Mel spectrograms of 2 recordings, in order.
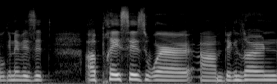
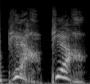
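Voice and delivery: mock French accent; 5 semitones higher than usual. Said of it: "my friends always tease me".

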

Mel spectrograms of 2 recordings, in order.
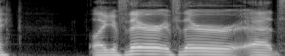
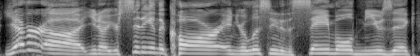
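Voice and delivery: mock ad read; 4 semitones higher than usual. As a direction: sell it like a cheesy radio ad.

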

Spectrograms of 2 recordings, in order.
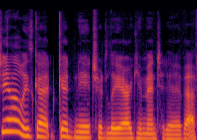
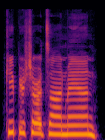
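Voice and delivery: high, louder, cheeky; teasing; 10 semitones higher, 3 dB louder than usual. Acted. Jenny teasing the barman to be patient, cheeky and loud. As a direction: tease the impatient barman.

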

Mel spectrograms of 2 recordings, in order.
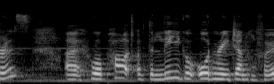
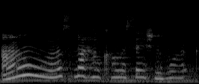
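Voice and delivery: put-on little girl voice; 5 semitones higher, 14 dB quieter than usual. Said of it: "young dwarven girl".

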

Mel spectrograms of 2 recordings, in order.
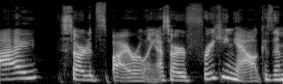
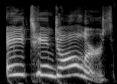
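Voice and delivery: "Eighteen dollars" much higher, slower, drawn out; stunned outrage; 12 semitones higher than usual. Shown as a demonstration. Repeating the lemonade price to the audience in stunned outrage. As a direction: drag out the price in disbelief.

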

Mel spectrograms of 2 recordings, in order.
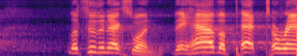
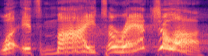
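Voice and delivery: mock offended pet owner; 3 semitones higher, 5 dB louder, slower than usual. Tarantula owner voiced in retelling.

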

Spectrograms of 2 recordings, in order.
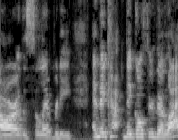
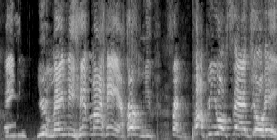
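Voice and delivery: mother warning her daughter she'll get popped; hammed-up threatening mom; 7 semitones higher than usual. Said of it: "redo it as Sherry".

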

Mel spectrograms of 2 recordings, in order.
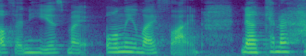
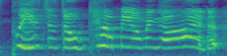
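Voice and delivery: high, louder terrified plea; scream; 13 semitones higher, 6 dB louder than usual. Acted. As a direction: scream for your life. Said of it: "Whiskey screams".

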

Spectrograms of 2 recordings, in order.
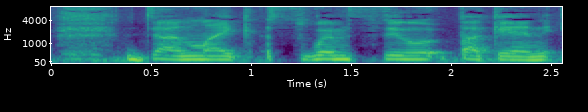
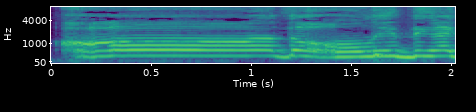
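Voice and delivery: touched oh; 10 semitones higher, much slower than usual. Real, not acted. Moved by baby kicks.

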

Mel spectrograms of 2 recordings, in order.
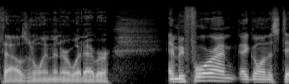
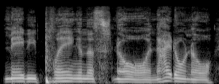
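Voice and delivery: put-on slow, dreamy Canadian accent, a touch higher; 5 semitones higher, slower than usual. Prayer lady pictures God peeing in snow, slow Canadian accent. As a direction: imitate the earnest Canadian prayer, unhurried. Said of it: "she had the Canadian accent".

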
